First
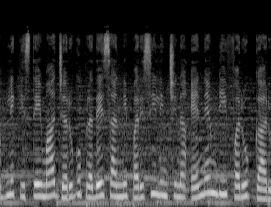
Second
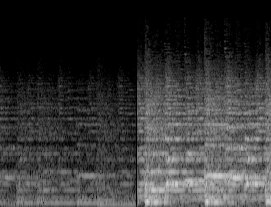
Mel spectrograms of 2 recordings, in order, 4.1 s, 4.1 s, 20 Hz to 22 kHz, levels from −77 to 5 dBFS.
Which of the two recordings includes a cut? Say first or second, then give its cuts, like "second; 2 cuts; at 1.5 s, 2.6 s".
second; 2 cuts; at 0.9 s, 2.0 s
